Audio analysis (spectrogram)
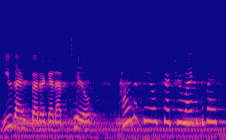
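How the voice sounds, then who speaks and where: Over a noisy background, an actress plays a young female streamer in an audio drama. She is high-voiced and quick, chatting brightly and looking after her fans. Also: very animated. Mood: cheerful, caring. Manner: chirpy, nurturing, chatty. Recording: clear background noise and ambience.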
